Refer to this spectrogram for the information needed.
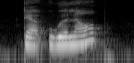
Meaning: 1. holiday, vacation 2. leave
- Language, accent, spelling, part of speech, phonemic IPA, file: German, Austria, Urlaub, noun, /ˈuːɐ̯ˌlaʊ̯p/, De-at-Urlaub.ogg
